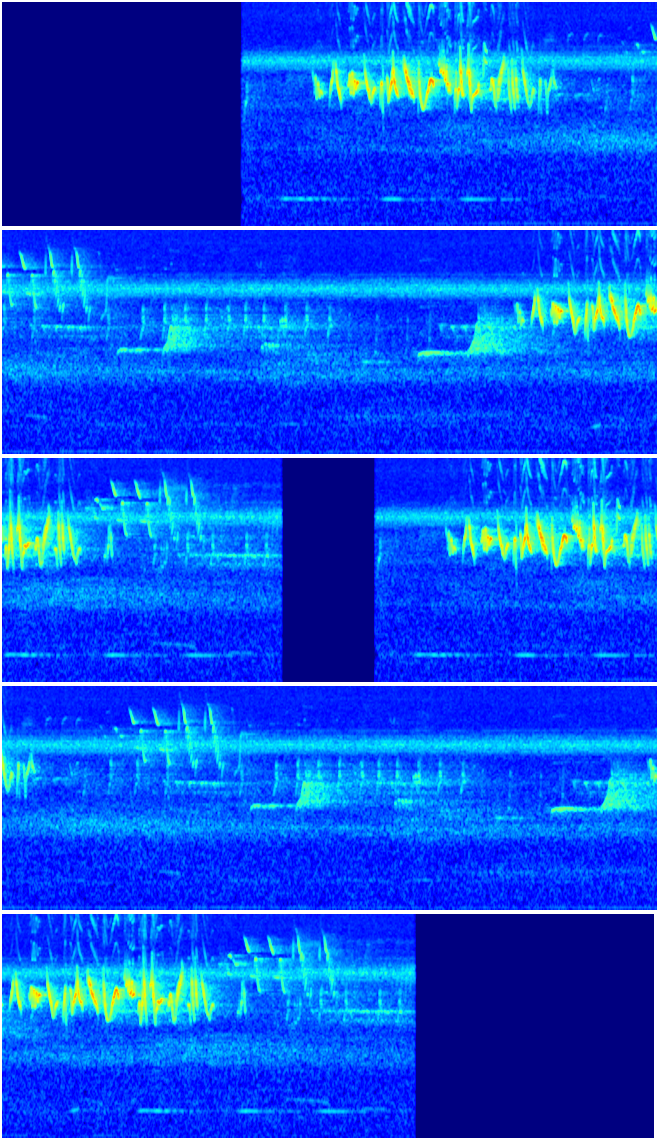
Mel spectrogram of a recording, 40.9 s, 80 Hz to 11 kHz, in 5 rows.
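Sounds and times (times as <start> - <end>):
Blue Grosbeak Passerina caerulea singing: 3.9 - 12.4, 13.4 - 19.4, 22.0 - 30.4, 31.5 - 37.2.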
